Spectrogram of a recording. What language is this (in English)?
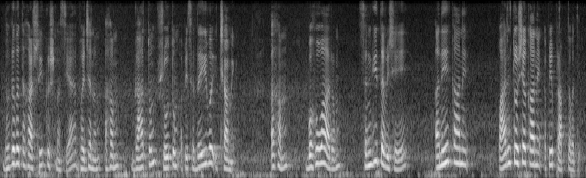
Sanskrit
